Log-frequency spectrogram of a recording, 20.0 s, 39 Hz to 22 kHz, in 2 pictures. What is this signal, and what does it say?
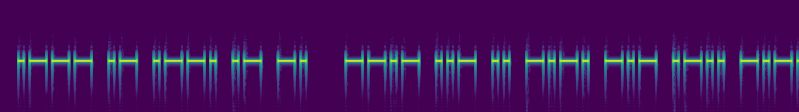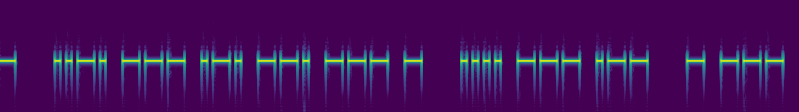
Morse code, heard as a keyed tone, about 17 wpm, 700 Hz. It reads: JAPAN QUICKLY FORGOT HOW TO
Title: Pangram Challenge v2 - 17wpm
